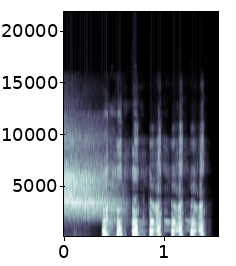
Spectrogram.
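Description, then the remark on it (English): A voice imitates a beer can opening with a steady, airy hiss lasting about a third of a second, followed by a quick run of short, rhythmic vocal bursts. “That was a good imitation.”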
